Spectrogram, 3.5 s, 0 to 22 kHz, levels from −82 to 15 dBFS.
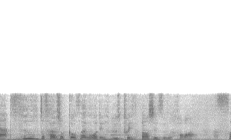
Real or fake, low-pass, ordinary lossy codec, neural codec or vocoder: fake; 7.2 kHz; none; codec, 16 kHz, 0.5 kbps, FunCodec, trained on LibriTTS, 25 frames a second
